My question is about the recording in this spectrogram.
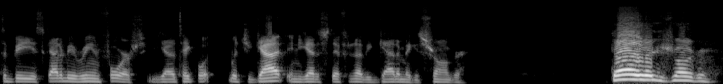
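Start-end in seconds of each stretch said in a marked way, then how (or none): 6.1-7.2 loud, high, forceful repeat; emphatic shout. Shown as a demonstration. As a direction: belt it out for emphasis.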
